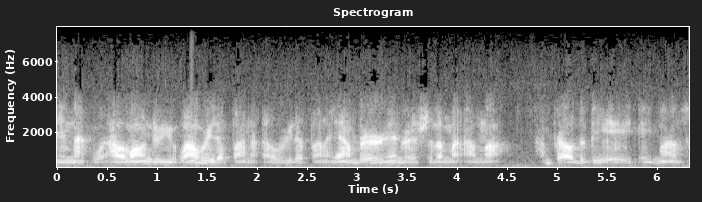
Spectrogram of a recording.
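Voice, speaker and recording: A man's very deep, low voice with an American accent, a very fast pace, ordinary pitch variation, big swings in loudness and noticeable background noise. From United States. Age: 70s. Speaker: retired builder. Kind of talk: phone conversation. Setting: phone line.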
